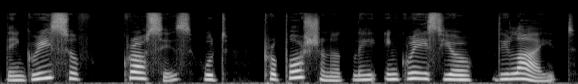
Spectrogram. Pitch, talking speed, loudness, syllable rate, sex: 230 Hz, 95 wpm, -17 LUFS, 4.2 syllables/s, female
